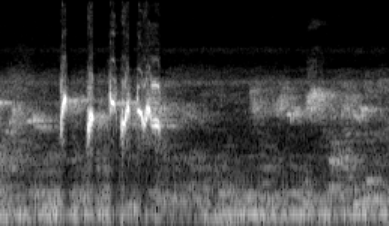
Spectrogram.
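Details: Male red-whiskered bulbul singing to call the flock: a quick string of five or six bright, slurred whistled notes, followed by softer warbling notes and faint low background rumble.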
